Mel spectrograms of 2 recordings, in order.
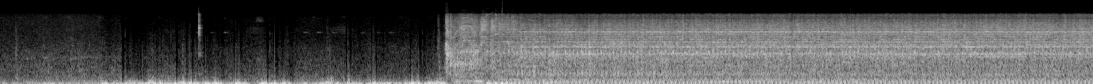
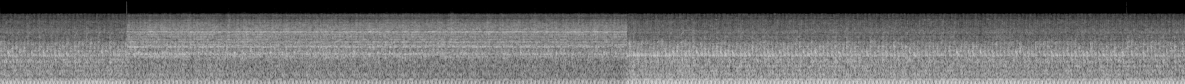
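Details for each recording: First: Kubota B2650 compact tractor diesel cranks and settles to idle with a tinny metallic buzz on the exhaust beat; muffler heat shield (guard) rattling against muffler, recorded without the fix clamp fitted. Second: Kubota B2650 compact tractor diesel idling after fixing a muffler rattle with a hose clamp: even, steady idle with a regular low beat and no rattle or buzz; quieter, healthy idle.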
